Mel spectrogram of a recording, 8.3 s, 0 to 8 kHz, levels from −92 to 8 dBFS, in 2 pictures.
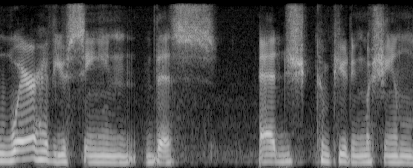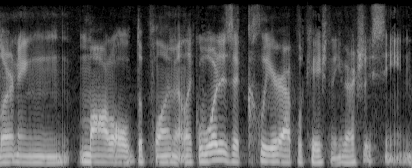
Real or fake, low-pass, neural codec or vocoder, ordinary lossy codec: fake; 7.2 kHz; vocoder, 22.05 kHz, 80 mel bands, WaveNeXt; AAC, 48 kbps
